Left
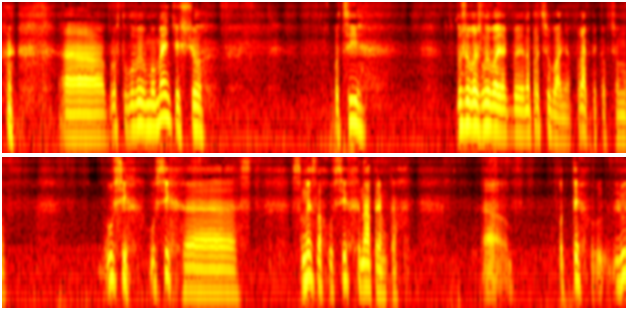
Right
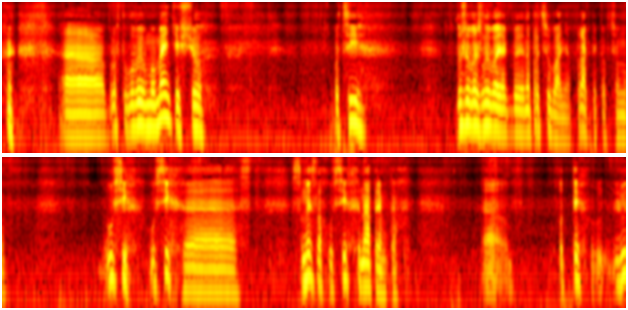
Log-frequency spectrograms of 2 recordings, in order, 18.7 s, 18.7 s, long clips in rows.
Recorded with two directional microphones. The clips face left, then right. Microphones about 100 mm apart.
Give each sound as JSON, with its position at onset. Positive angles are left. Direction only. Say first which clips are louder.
{"t": 0.0, "sound": "speech", "louder": "left 1 dB", "side_deg": 30}
{"t": 1.6, "sound": "speech", "louder": "right 1 dB", "side_deg": 5}
{"t": 4.9, "sound": "speech", "louder": "left 1 dB", "side_deg": 35}
{"t": 10.9, "sound": "speech", "louder": "left 1 dB", "side_deg": 30}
